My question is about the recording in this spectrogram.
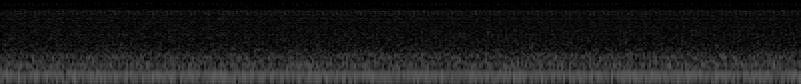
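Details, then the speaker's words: Ford Falcon carburettor idling steadily fast with a constant hum that never settles; the curb idle adjustment screw isn't touching its stop, so it stays high. The owner may refit the old carburettor. "The idle adjustment screw is not even working for it. The curb idle adjustment. Yeah, it's not even It's not working for it at all."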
